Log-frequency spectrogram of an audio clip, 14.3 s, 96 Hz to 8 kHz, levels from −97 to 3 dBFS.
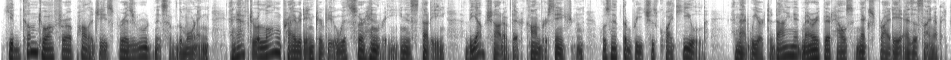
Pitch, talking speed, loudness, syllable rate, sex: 95 Hz, 220 wpm, -19 LUFS, 6.0 syllables/s, male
